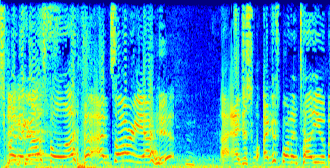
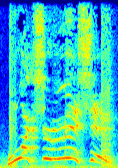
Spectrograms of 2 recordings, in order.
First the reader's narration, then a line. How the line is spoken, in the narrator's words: yell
